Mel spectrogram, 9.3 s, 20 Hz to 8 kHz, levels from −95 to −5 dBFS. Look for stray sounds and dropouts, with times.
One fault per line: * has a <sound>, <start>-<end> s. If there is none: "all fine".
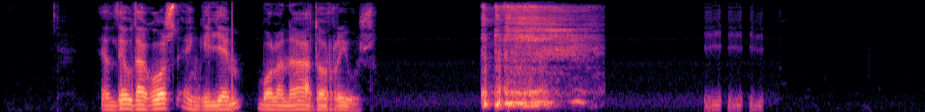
* has a throat clearing, 4.8-6.1 s
* has a laugh, 7.0-7.6 s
